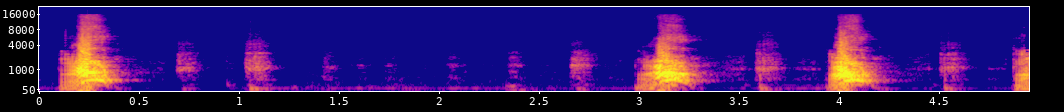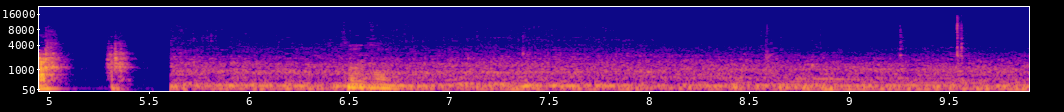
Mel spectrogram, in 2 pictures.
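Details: Dog giving a few sharp, isolated barks over the first four seconds, followed by soft short sounds and then a steady low hum for the rest.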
